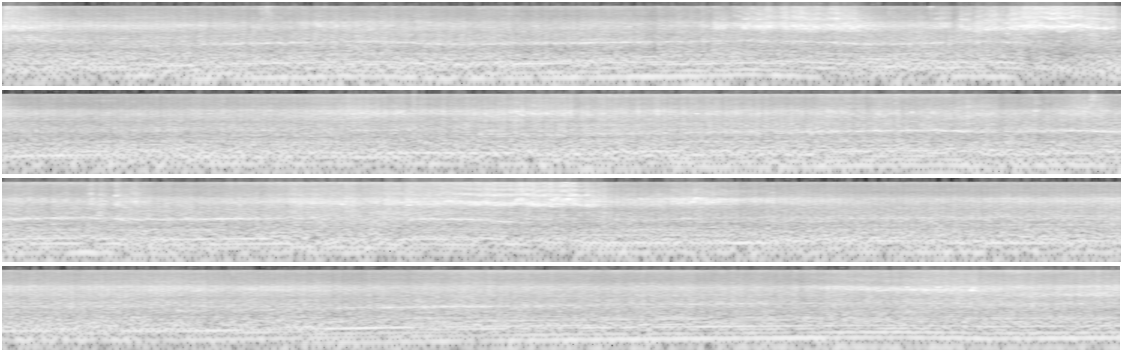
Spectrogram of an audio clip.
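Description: A go-kart engine revs up and down as it drives through corners.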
